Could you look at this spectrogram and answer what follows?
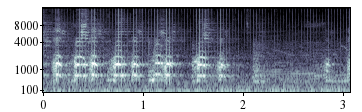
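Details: Geese in conversation, giving a mating call: rapid bursts of harsh nasal honks several per second, then a short pause with thinner tonal calls before another honk.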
